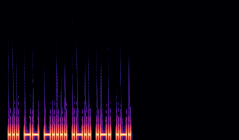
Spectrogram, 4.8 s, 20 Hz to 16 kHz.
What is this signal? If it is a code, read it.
Morse code, heard as a keyed tone, about 30 wpm, 700 Hz. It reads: SM6LRR
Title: Call Signs Repeated 3x - 30wpm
